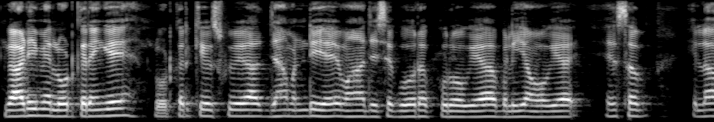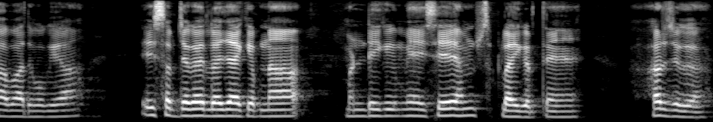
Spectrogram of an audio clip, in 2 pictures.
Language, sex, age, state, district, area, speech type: Hindi, male, 30-45, Uttar Pradesh, Prayagraj, urban, spontaneous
